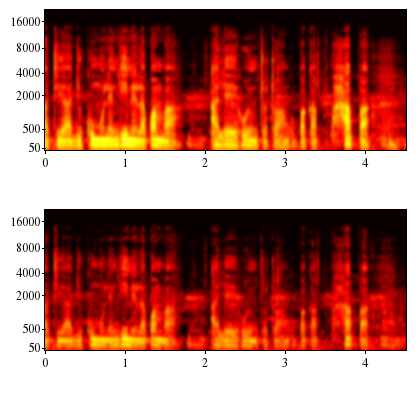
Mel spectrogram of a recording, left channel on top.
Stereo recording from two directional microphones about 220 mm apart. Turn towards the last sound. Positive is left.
turn(degrees=45)  # may be behind; listen again after turning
